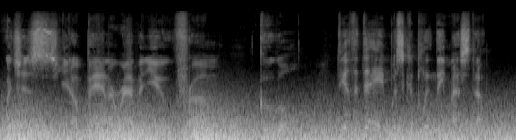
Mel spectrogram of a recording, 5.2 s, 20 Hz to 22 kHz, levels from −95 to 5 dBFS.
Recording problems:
wind noise on the microphone; heavy; 4 dB above the speech

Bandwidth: 14.5 kHz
